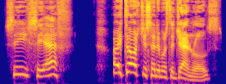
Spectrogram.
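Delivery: high, doubtful Irish questioning. A narrator's reading. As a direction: query it suspiciously in an Irish accent. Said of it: "as Irish as a sprig of shamrock".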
